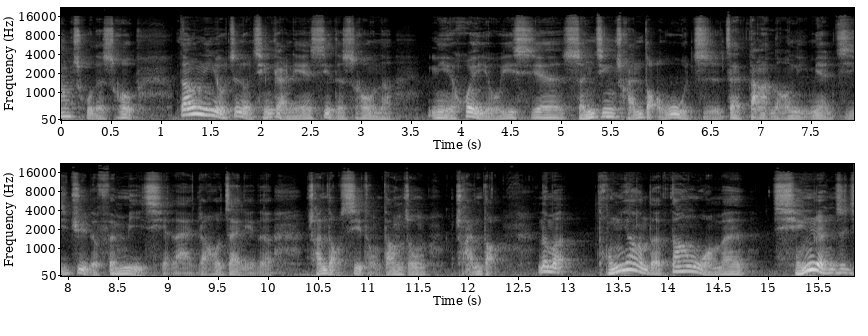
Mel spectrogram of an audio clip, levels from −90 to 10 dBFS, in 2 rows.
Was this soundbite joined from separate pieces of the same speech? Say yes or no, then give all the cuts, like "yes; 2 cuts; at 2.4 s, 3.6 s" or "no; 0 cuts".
yes; 1 cut; at 1.1 s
